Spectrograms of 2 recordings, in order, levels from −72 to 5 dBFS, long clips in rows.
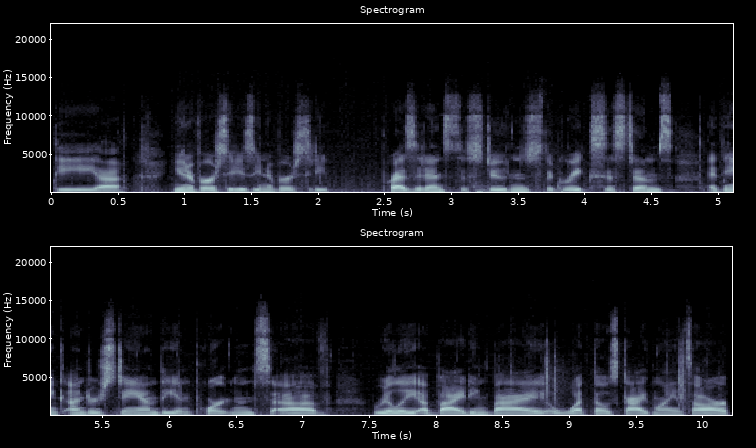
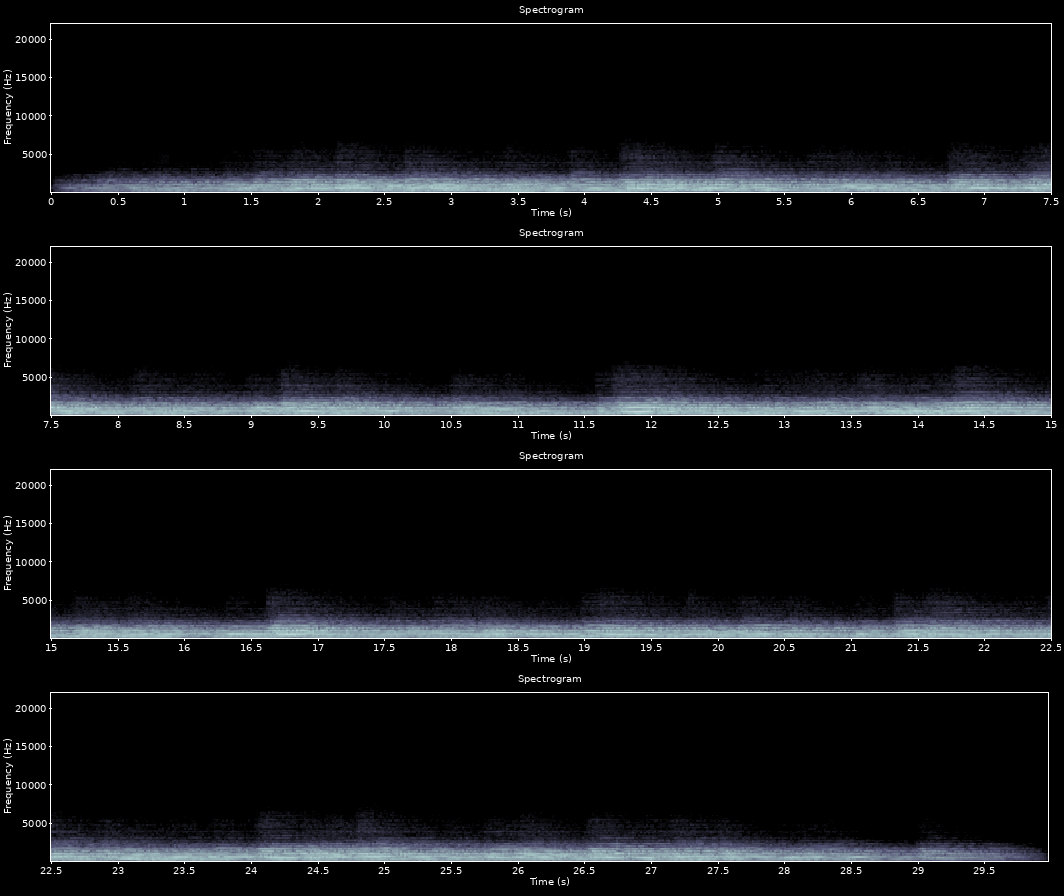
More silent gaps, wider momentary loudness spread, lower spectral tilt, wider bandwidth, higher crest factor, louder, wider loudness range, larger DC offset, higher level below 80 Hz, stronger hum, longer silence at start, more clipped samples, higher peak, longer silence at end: neither; about the same, 6 LU vs 6 LU; second, -3.5 dB/octave vs -8 dB/octave; first, 15.5 kHz vs 6.2 kHz; about the same, 18 dB vs 16 dB; second, -20 LUFS vs -16 LUFS; about the same, 2 LU vs 2 LU; neither; first, -48 dBFS vs -60 dBFS; neither; about the same, 0 s vs 0.1 s; neither; about the same, -2 dBFS vs -2 dBFS; second, 0.05 s vs 0.2 s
